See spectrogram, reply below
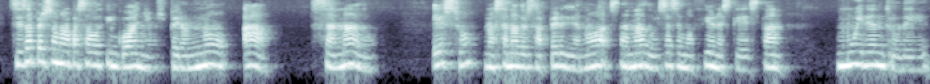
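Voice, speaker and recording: Guest author, woman, earnest and halting in a mellow voice. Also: mid-range voice, poor audio. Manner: earnest, halting, many tag questions. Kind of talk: emotional interview talk.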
